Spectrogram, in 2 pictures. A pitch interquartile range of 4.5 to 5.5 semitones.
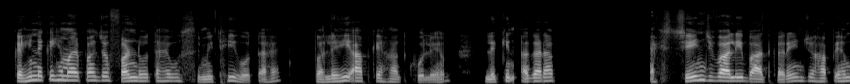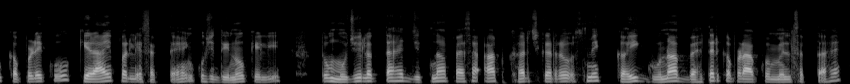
Yes: average, 4.9 semitones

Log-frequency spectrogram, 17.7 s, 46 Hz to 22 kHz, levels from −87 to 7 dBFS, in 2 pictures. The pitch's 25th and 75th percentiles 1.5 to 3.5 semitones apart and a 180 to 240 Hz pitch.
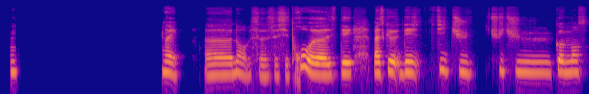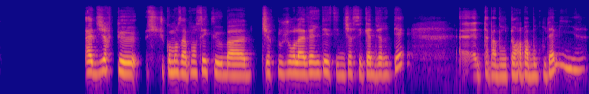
Yes: average, 2.8 semitones; medium, 185 Hz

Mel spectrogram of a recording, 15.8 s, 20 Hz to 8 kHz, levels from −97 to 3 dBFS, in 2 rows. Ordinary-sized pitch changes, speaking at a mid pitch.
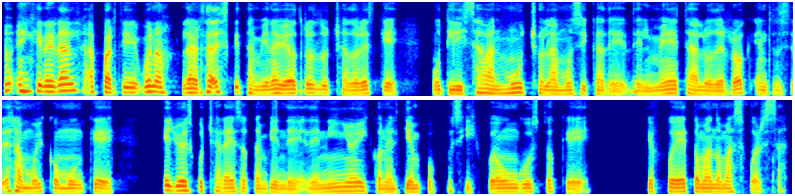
No: average, 3.6 semitones; low, 115 Hz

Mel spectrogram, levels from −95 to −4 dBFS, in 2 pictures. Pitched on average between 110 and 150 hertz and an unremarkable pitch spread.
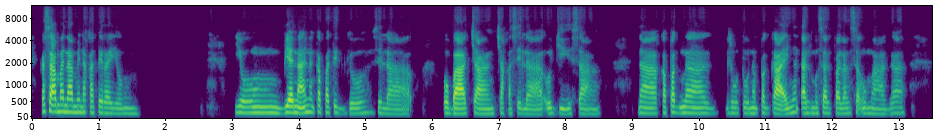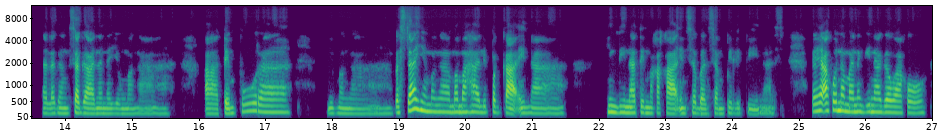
No: medium, 165 Hz; average, 3.1 semitones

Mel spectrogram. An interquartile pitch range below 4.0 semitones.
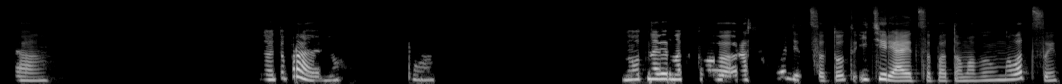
No: average, 4.3 semitones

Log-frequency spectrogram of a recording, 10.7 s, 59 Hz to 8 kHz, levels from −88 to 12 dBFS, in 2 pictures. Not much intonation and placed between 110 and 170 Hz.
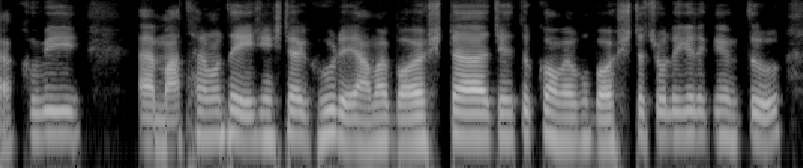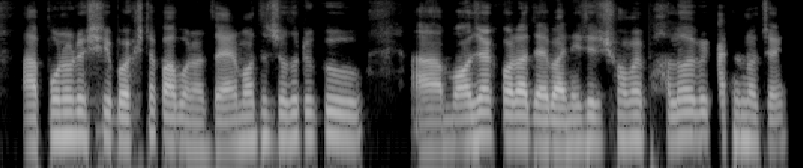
Yes: narrow, 2.3 semitones; medium, 140 Hz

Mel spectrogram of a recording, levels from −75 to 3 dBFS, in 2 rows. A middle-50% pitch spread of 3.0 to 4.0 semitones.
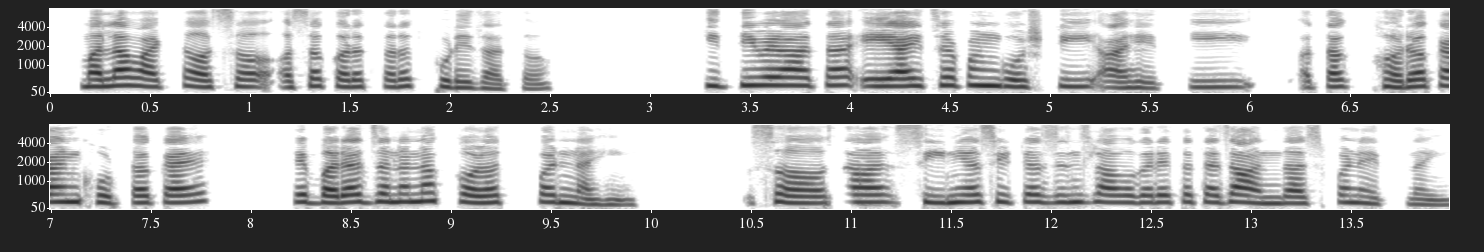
No: narrow, 2.4 semitones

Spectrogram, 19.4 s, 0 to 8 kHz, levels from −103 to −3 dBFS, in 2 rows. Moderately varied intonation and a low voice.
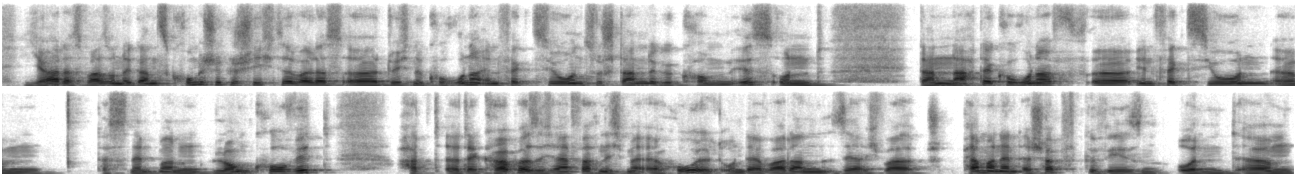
Yes: average, 3.2 semitones; low, 130 Hz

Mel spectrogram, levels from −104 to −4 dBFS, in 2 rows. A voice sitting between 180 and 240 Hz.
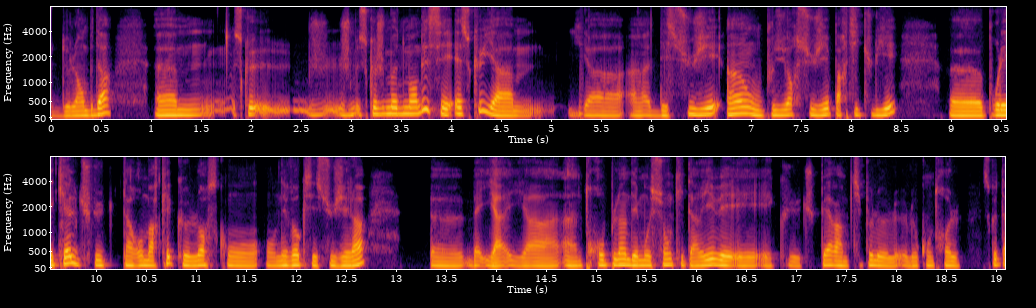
No: low, 125 Hz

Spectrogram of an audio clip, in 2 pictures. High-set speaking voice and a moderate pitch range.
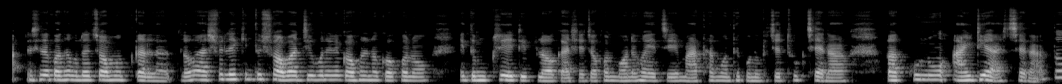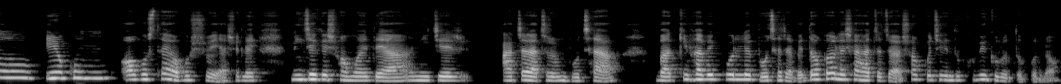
Yes: high, 195 Hz; average, 3.3 semitones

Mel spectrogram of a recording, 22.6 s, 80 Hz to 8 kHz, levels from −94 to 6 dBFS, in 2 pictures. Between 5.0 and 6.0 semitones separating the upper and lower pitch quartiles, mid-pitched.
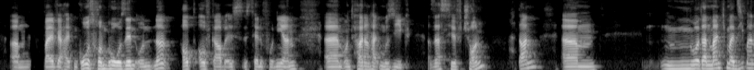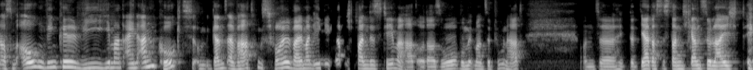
Yes: wide, 5.4 semitones; medium, 145 Hz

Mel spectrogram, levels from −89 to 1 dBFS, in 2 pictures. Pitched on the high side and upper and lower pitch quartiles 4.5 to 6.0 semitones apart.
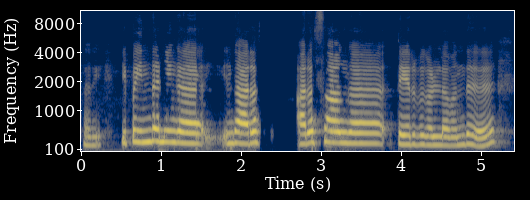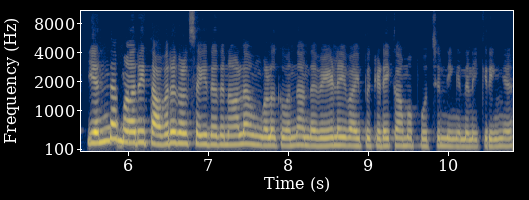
Yes: high, 210 Hz; average, 5.1 semitones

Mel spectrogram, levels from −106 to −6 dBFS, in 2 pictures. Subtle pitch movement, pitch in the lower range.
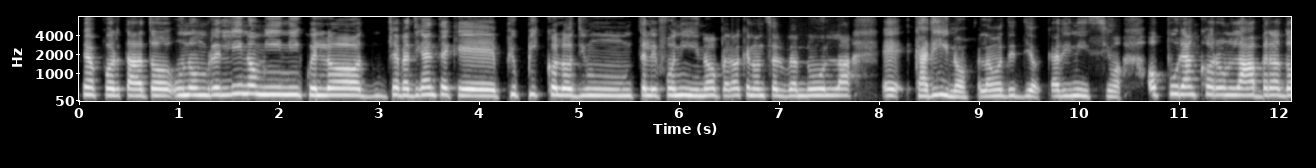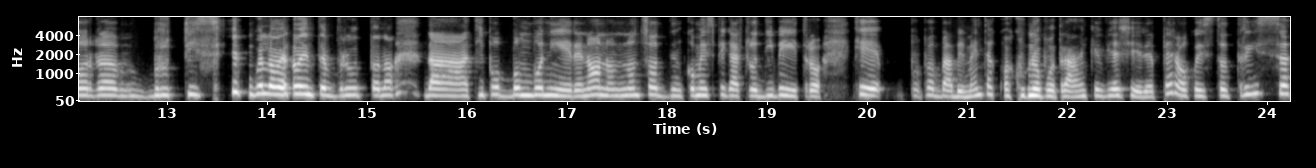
No: narrow, 2.2 semitones; high, 235 Hz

